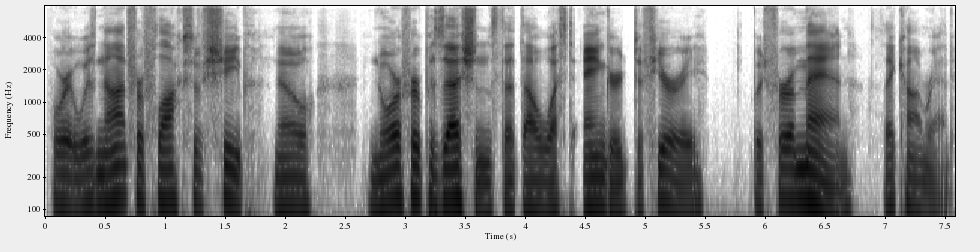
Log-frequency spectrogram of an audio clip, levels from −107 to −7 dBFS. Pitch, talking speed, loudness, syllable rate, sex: 100 Hz, 190 wpm, -19 LUFS, 4.9 syllables/s, male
